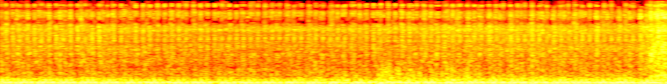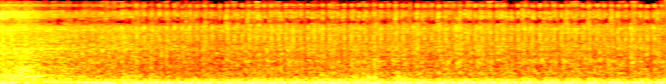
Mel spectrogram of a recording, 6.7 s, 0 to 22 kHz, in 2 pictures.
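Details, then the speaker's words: Diversion 600 after the clutch rattle was cured: a smooth, even tick-over just under 1,000 rpm, which the owner finds a bit low, with one throttle blip. No clutch rattle is heard. "So, you know, really smooth, lovely tick over. just under 1,000 revs, which is a bit low in um in my opinion, but it's sticking over absolutely fine."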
